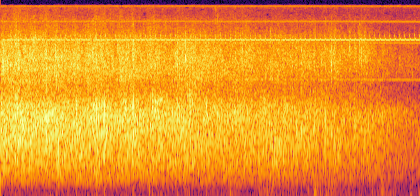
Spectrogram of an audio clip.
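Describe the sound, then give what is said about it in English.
An audience claps together in a dense, steady wash of applause that holds strong and then gradually tapers off toward the end. “Yeah, you can clap again.”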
